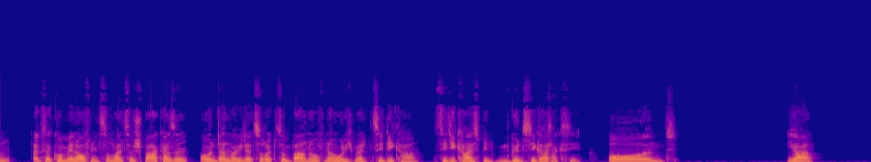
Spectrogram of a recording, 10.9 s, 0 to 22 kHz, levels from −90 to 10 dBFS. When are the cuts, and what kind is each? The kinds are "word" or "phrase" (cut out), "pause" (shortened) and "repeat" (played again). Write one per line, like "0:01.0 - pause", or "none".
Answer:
0:02.4 - pause
0:02.9 - word
0:05.3 - pause
0:06.8 - word
0:07.4 - pause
